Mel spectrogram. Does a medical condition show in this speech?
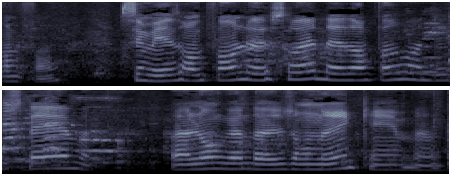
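Yes: Friedreich's ataxia; hereditary neurological disease; onset at age 16.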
